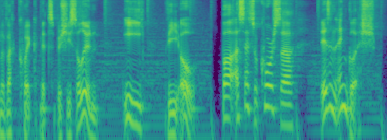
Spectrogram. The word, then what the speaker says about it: EVO: we know so far about aeto cors at Evo normally in English we would say that this game is called aeto Corsa evil in the same way we'd have abbreviated the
